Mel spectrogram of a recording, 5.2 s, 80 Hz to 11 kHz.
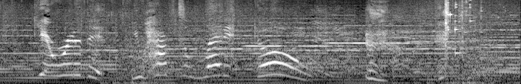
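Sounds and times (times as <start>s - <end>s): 
speech: 0.4s - 5.0s
water jug dropping and smashing: 4.4s - 5.1s.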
